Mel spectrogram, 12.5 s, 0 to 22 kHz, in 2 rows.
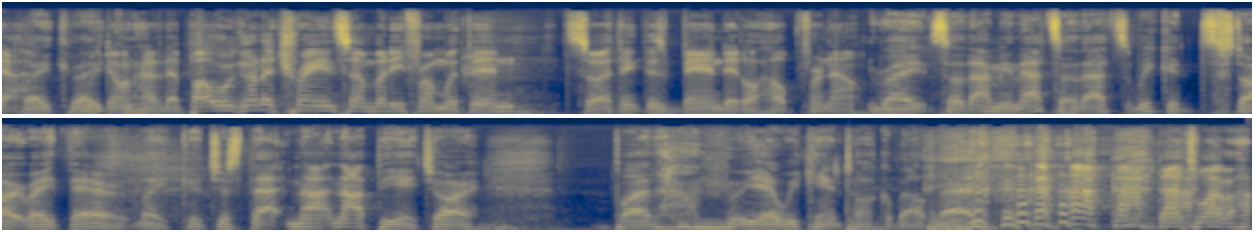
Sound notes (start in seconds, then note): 8.1 chuckles; 10.9 both laughing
